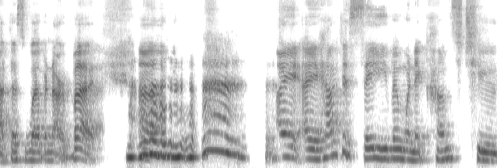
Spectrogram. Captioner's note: laughter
